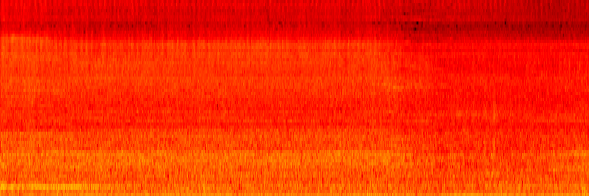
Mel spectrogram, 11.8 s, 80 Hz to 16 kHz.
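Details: 2012/2013 Nissan Altima that had stalled and would crank but not start, now idling after a blown fuse was replaced and a short traced: steady, even low idle with no misses or ticking, runs normally.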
